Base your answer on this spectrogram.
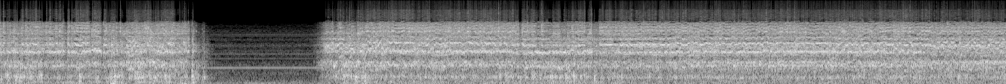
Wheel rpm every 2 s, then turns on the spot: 220, 60, 220, 210, 190.
none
